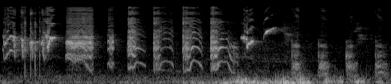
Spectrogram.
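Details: Javan myna lure song with imitations. Nasal squawks with arched, stacked harmonics repeat about twice a second, mixed with a few high whistled upslurs, over low background rumble.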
